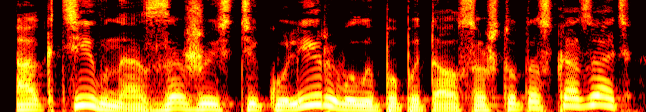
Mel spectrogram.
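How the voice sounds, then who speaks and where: A man narrating an audiobook with expressive storytelling, close to the mic. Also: mid-range voice, fairly quick, no room sound. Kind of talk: scripted narration.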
